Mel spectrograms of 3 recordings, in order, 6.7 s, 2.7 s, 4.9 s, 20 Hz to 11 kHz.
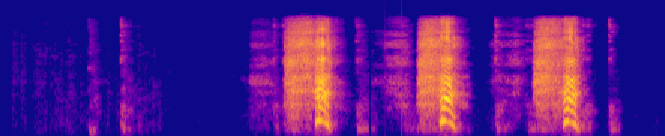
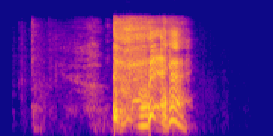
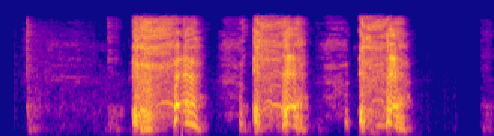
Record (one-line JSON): {"exhalation_length": "6.7 s", "exhalation_amplitude": 29571, "exhalation_signal_mean_std_ratio": 0.28, "cough_length": "2.7 s", "cough_amplitude": 29673, "cough_signal_mean_std_ratio": 0.41, "three_cough_length": "4.9 s", "three_cough_amplitude": 28886, "three_cough_signal_mean_std_ratio": 0.41, "survey_phase": "beta (2021-08-13 to 2022-03-07)", "age": "45-64", "gender": "Female", "wearing_mask": "No", "symptom_none": true, "smoker_status": "Never smoked", "respiratory_condition_asthma": false, "respiratory_condition_other": false, "recruitment_source": "REACT", "submission_delay": "1 day", "covid_test_result": "Negative", "covid_test_method": "RT-qPCR", "influenza_a_test_result": "Negative", "influenza_b_test_result": "Negative"}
